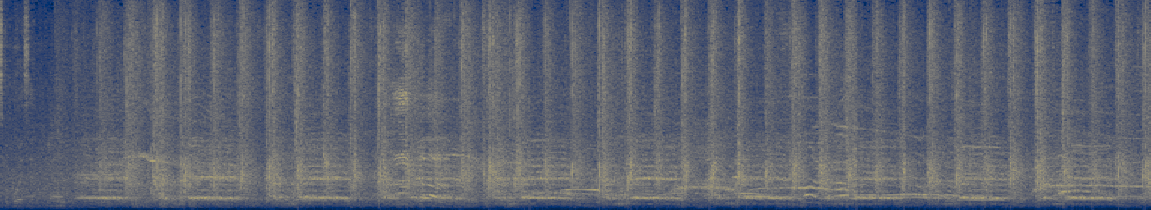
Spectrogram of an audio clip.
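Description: A man sings into a microphone over a rock band.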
